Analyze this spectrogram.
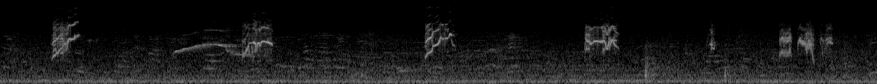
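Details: A young canary learning to sing gives sharp, high, slightly buzzy chirps in separate bursts roughly every one to two seconds, with one upward-sweeping whistle. Faint low noise runs underneath.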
